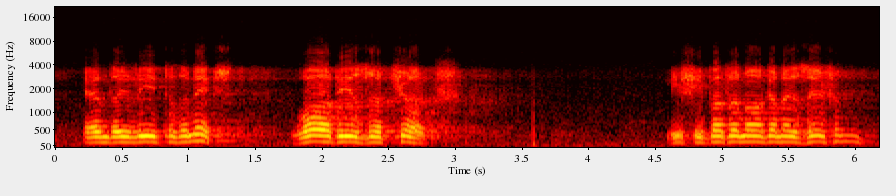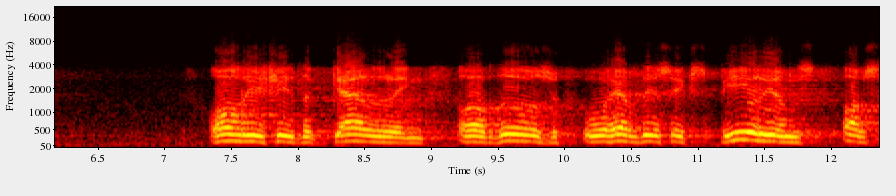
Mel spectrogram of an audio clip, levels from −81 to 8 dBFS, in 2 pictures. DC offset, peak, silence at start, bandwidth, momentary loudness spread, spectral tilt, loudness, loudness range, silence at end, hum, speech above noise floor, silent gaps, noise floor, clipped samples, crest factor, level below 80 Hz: under 0.1%; -8 dBFS; 0.2 s; 7.6 kHz; 12 LU; -7 dB/octave; -22 LUFS; 6 LU; 0 s; none; 35 dB; none; -56 dBFS; under 0.1%; 14 dB; -62 dBFS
